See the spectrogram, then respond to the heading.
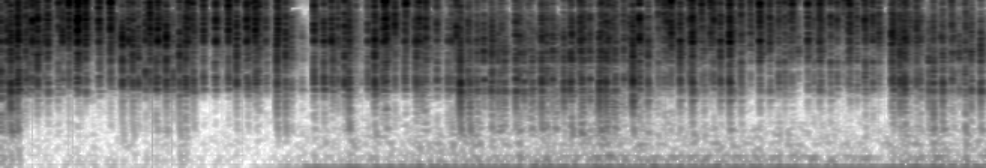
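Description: Long nails tap rapidly on the raised squares of a closed, embossed metal chocolate-bar eyeshadow palette tin. The result is a dense stream of crisp, bright clicks with almost no ring, and from about two and a half seconds a low steady hum enters underneath.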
